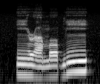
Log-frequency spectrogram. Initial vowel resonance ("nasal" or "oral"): nasal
